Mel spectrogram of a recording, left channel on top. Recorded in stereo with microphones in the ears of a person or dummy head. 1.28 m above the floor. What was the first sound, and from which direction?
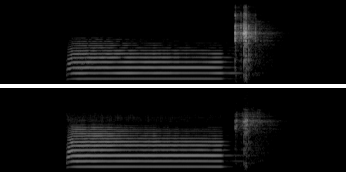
A trumpet, 80° right.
